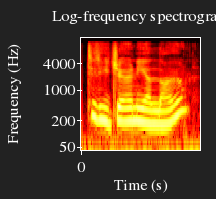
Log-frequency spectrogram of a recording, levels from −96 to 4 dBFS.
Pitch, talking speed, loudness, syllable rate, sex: 210 Hz, 200 wpm, -14 LUFS, 7.1 syllables/s, female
